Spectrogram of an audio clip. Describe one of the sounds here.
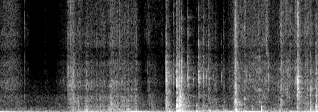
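A knife slices through packing tape on a cardboard box.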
